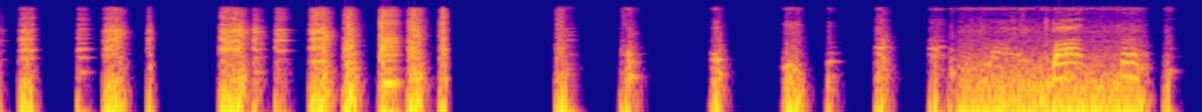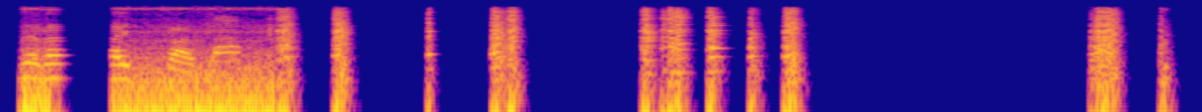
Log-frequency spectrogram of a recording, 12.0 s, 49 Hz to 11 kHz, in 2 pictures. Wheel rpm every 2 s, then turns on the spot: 10, 20, 30, 160, 160, 160.
0-4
